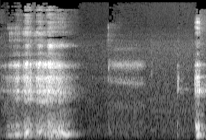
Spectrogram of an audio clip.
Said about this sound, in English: having some trouble getting my voice cleared, and I ask you to bear with me and excuse me.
